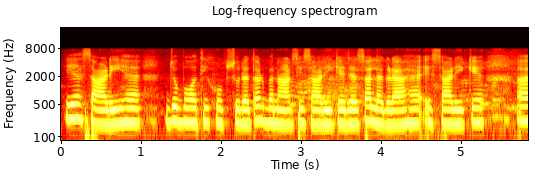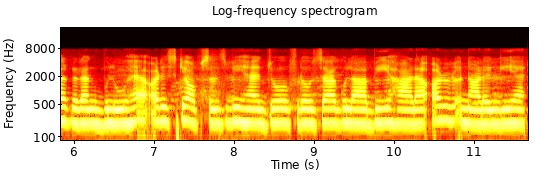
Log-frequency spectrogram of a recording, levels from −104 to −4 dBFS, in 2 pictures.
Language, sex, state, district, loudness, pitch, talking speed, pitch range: Hindi, female, Bihar, Araria, -16 LUFS, 195 Hz, 175 wpm, 190-205 Hz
